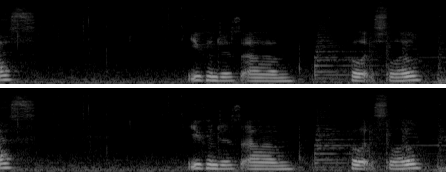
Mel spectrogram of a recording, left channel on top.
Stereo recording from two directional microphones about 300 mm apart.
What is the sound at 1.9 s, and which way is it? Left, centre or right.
Speech, centre.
